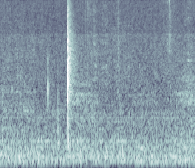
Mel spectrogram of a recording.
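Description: Near silence, broken by one short sharp click a little under a second in, with a fainter tick just before it: small plastic Lego pieces knocking together as the set is handled.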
